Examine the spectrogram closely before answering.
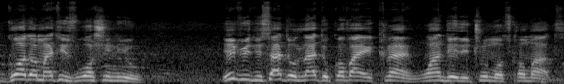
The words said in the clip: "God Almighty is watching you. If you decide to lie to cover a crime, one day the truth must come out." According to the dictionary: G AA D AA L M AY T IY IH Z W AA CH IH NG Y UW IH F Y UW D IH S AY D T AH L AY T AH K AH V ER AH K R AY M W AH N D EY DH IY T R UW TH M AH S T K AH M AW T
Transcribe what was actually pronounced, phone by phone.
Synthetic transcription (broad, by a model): G AA D AA L M AY T IY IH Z W AA SH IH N Y UW IH F Y UW D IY S AY D T AH L AY T AH K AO V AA AH K R AY M W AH N D EY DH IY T R UW M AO S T K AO M AW T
